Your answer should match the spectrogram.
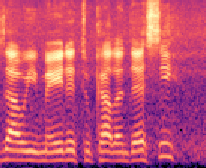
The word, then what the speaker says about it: Caladesi: we made it to calendar see that's how you pronounce it anyway we're still walking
